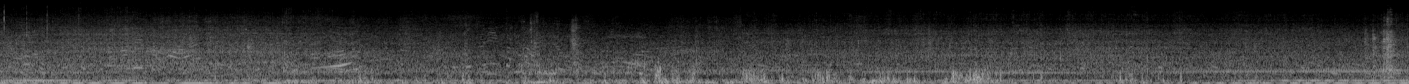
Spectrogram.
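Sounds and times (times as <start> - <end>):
wind buffeting microphone: 2.8 - 12.1.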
